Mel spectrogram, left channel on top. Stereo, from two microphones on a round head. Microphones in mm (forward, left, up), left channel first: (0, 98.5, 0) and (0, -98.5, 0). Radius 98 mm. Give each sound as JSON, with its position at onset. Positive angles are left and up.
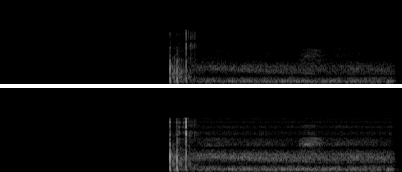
{"t": 1.7, "sound": "breathing", "side_deg": -75, "distance_m": 1.1}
